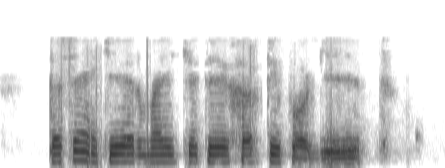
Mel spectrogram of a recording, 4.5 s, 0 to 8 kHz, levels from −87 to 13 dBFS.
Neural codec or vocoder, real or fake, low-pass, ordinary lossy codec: vocoder, 22.05 kHz, 80 mel bands, WaveNeXt; fake; 7.2 kHz; AAC, 16 kbps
